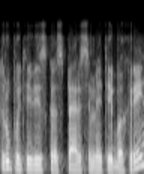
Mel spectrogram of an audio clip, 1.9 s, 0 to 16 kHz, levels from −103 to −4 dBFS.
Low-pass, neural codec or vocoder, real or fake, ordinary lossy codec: 7.2 kHz; codec, 16 kHz, 8 kbps, FunCodec, trained on Chinese and English, 25 frames a second; fake; Opus, 32 kbps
